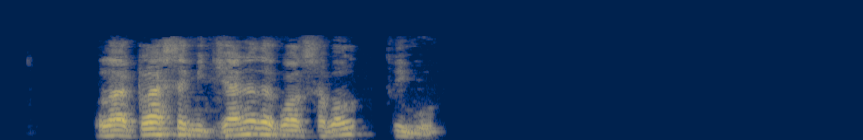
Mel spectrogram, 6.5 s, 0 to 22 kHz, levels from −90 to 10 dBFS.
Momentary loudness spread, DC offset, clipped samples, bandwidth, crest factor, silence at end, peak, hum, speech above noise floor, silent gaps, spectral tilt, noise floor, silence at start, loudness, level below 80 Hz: 14 LU; under 0.1%; under 0.1%; 7.8 kHz; 20 dB; 3.2 s; -2 dBFS; none; over 73 dB; 2.83-2.90 s; -5.5 dB/octave; under -90 dBFS; 0.75 s; -18 LUFS; -62 dBFS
